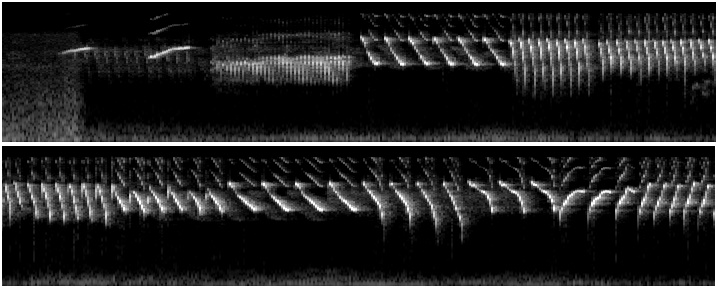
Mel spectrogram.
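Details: Yellow canary training song opening with a few thin rising whistles and a buzzy note, then fast continuous trills of sweeping notes that shift speed and pitch across successive phrases.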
